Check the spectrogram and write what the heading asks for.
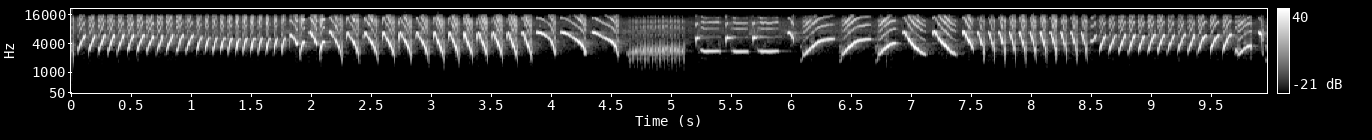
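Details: Persistent canary song from a training recording for songbirds: long rolling trills of repeated high whistles, broken by a brief buzzy note and a run of slurred upward and downward sweeps, then more trills.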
